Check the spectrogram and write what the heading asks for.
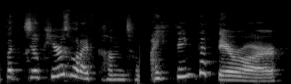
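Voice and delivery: normal talking voice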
